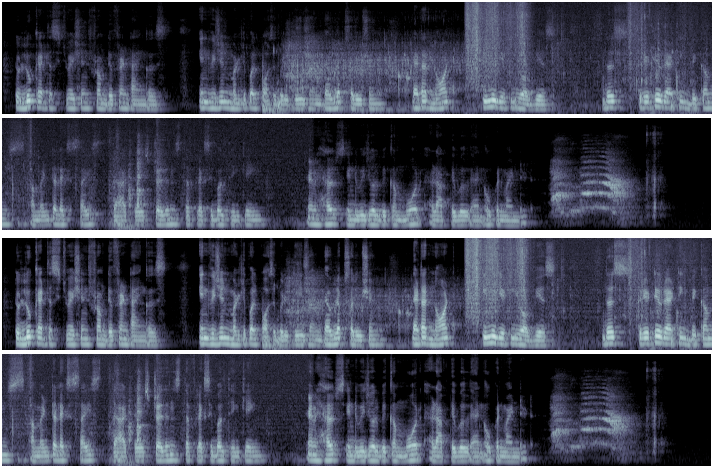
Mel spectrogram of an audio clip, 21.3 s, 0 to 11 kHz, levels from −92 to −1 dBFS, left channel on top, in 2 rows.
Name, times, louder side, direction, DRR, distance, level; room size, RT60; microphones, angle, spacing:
voice 1, 0.2-2.4 2.9-5.7 6.1-6.8 7.2-8.3 9.0-14.5 15.2-18.5, right 4 dB, 60° right, 0.7 m, -30 dB
Gurgling / Sink (filling or washing), 3.7-11.2, left 3 dB, 85° left, 1.7 m, -45 dB
voice 2, 4.2-4.8 18.9-20.1 20.4-20.5, left 1 dB, 10° left, 0.7 m, -38 dB
sound 1, 6.9-15.3, right 5 dB, 15° right, 1.1 m, -39 dB
17.0 x 10.5 x 3.0 m
head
